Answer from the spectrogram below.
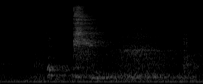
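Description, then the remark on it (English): A single quick sneeze bursts out once, fairly soft, over a low steady background hum with no talking around it. “Bless you.”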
